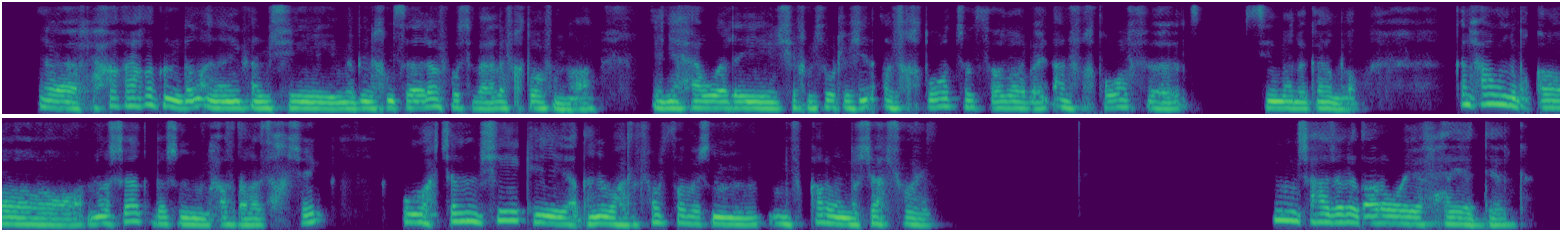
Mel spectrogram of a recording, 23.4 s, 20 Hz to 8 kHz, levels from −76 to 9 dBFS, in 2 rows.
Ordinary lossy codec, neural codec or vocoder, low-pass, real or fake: none; codec, 16 kHz, 2 kbps, FreqCodec, smaller model; 7.2 kHz; fake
